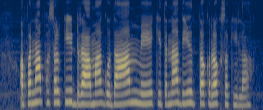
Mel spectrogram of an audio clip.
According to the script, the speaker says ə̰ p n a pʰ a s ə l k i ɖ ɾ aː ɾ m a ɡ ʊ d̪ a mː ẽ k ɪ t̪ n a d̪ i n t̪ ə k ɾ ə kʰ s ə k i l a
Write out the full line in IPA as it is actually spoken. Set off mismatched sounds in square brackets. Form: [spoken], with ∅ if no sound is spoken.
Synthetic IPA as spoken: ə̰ p n a pʰ [ə] s ə l k i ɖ ɾ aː [∅] m a ɡ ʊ d̪ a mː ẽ k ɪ t̪ n a d̪ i n t̪ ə k ɾ ə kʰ s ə k i l a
